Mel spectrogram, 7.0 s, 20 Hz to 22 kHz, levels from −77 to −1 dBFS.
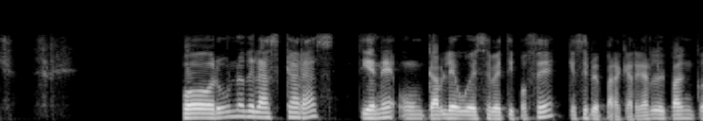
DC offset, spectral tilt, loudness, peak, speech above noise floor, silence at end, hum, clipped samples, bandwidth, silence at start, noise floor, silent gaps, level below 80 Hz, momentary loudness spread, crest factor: under 0.1%; -6 dB/octave; -18 LUFS; 0 dBFS; 62 dB; 0 s; none; under 0.1%; 7.2 kHz; 0.45 s; -79 dBFS; 1.24-1.78 s; -56 dBFS; 8 LU; 18 dB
